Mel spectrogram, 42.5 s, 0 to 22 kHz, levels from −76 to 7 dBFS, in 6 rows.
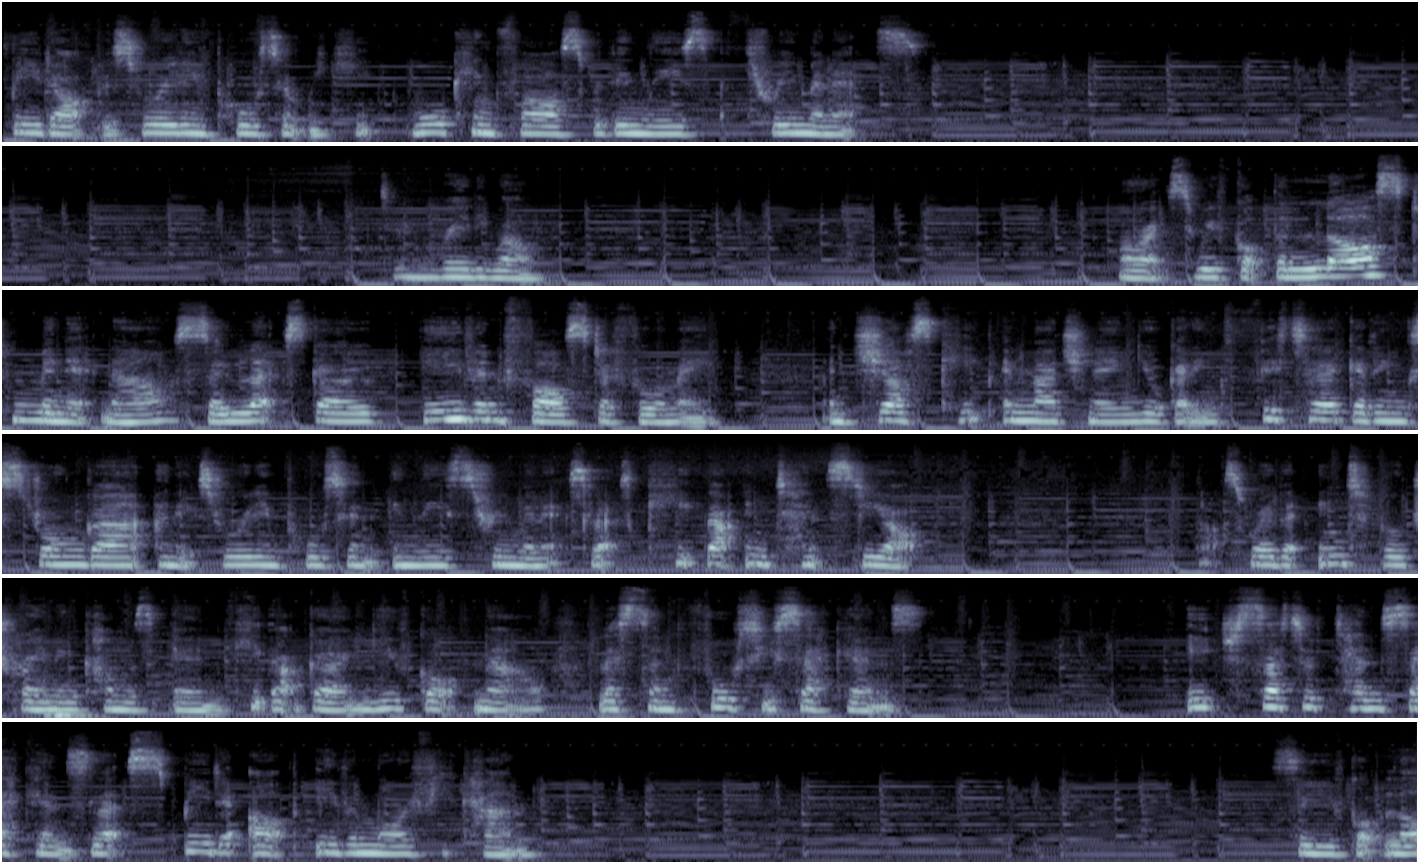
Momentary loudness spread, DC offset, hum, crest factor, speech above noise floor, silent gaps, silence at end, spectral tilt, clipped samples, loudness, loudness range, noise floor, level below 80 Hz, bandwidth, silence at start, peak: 23 LU; under 0.1%; none; 22 dB; 24 dB; none; 0 s; -4.5 dB/octave; under 0.1%; -23 LUFS; 13 LU; -47 dBFS; -44 dBFS; 16.5 kHz; 0 s; -2 dBFS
